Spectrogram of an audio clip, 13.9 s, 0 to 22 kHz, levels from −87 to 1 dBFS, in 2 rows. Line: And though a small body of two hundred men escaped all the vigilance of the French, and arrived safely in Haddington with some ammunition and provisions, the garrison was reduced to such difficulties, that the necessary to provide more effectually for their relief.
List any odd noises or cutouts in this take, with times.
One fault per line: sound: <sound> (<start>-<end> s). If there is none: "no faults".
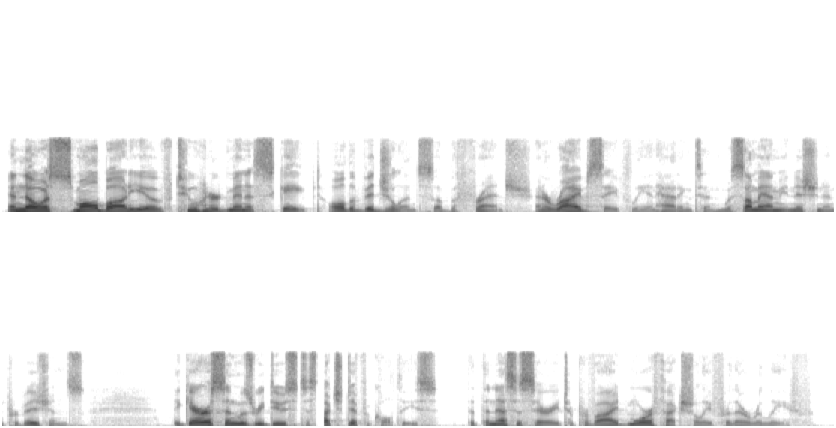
sound: dropout (9.6-9.6 s)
